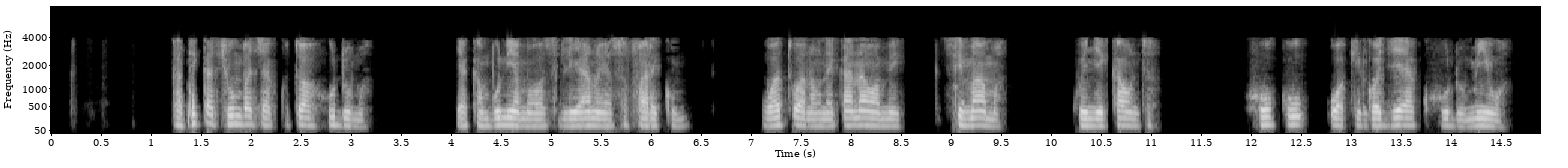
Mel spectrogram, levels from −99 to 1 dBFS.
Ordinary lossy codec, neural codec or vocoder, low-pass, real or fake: AAC, 16 kbps; none; 7.2 kHz; real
